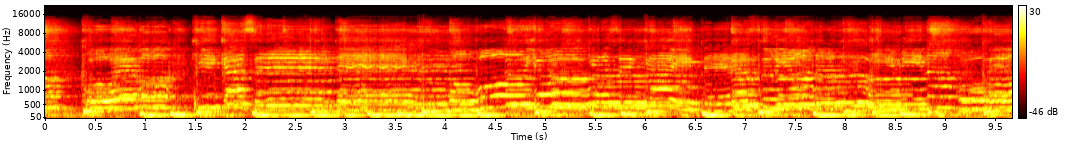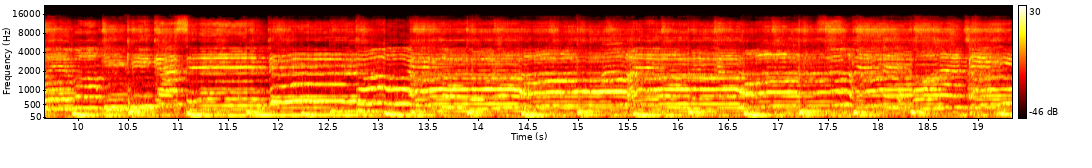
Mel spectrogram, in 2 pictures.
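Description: A cappella group of mixed male and female voices singing in harmony through handheld microphones, over a steady rhythmic pulse in the low end.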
